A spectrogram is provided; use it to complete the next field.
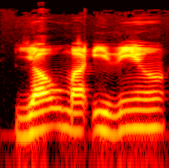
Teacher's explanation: یہاں پر واو لین ہے، نرم پڑھیں گے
